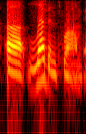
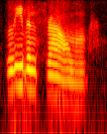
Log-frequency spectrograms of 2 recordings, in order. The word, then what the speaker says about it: Lebensraum: And you did an Israel Horovitz play, Lebensraum. Am I pronouncing that correctly? – That's right. Lebensraum.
